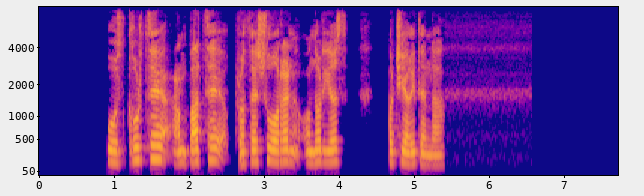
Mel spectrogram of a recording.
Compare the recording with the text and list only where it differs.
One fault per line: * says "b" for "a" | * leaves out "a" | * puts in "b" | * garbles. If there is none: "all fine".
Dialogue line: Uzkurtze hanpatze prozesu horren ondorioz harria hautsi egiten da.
* leaves out "harria"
